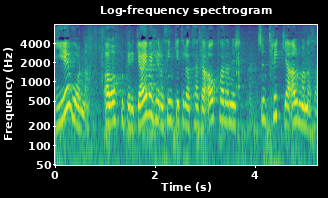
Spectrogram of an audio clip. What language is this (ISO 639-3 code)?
isl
